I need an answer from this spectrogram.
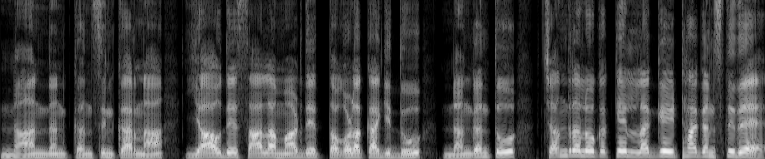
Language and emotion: Kannada, happy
